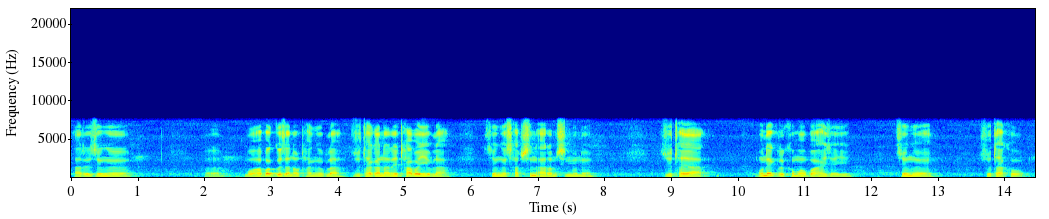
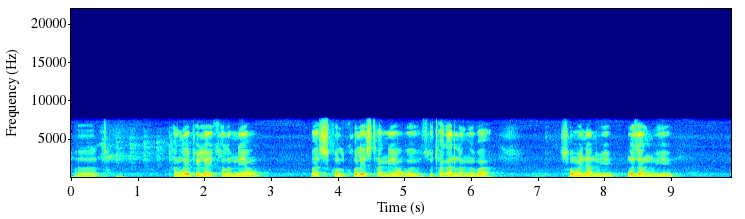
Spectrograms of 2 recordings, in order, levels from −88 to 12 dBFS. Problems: constant background noise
